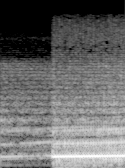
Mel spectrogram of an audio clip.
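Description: car engine revving

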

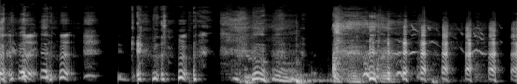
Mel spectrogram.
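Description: coughing fit

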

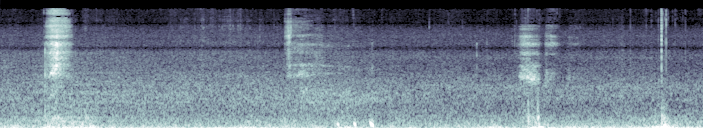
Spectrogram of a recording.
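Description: road traffic passing

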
